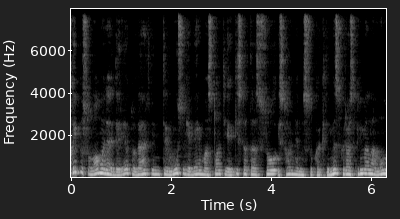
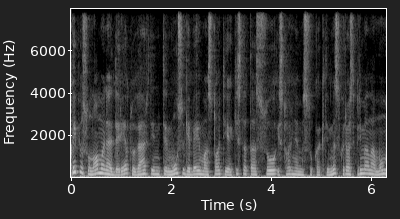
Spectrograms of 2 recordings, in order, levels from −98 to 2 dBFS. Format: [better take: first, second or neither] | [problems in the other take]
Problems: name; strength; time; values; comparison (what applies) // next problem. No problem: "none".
second | noise reduction (neural mask model DeepFilterNet 3)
